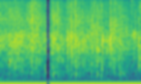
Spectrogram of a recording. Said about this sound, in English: Can we give God a good hand clap of praise on all that He is doing?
